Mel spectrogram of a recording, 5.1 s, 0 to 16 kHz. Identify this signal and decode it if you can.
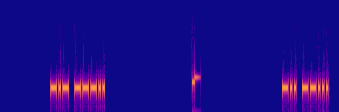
Morse code, heard as a keyed tone, about 41 wpm, 700 Hz. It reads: K8 D7
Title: Single-Letter Single-Number 40wpm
